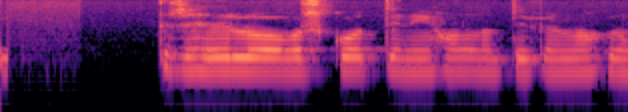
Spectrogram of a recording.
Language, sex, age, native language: Icelandic, male, 18-19, Icelandic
